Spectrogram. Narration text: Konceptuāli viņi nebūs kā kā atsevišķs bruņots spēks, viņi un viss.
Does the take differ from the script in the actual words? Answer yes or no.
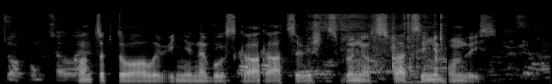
no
